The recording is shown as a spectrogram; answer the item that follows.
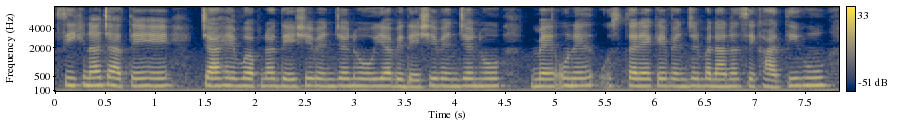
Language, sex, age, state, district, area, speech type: Hindi, male, 60+, Rajasthan, Jaipur, urban, spontaneous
